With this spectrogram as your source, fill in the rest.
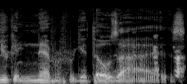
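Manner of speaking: low, hushed nineties cologne-commercial delivery. Repeating another person's line like an old nineties cologne commercial. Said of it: "Sound like an old cologne commercial from the nineties".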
